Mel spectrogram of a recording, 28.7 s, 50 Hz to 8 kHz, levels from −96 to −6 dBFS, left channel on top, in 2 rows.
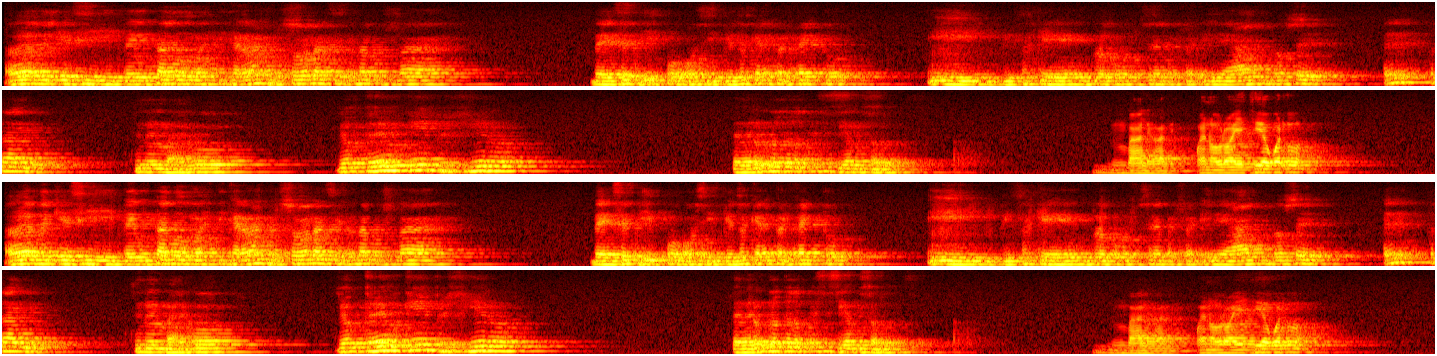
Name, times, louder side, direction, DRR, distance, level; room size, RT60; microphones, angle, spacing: voice 1, 0.0-4.4 5.9-8.4 9.2-13.2 13.8-14.7 15.6-16.5 17.7-19.5 21.6-23.3, right 1 dB, 60° right, -1 dB, 5.1 m, -27 dB
voice 2, 25.2-27.3, left 2 dB, 55° left, 9 dB, 3.2 m, -28 dB
27.0 x 21.0 x 8.5 m, 1.2 s
head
